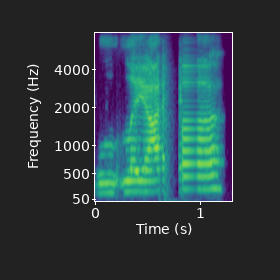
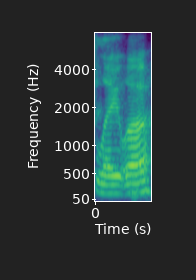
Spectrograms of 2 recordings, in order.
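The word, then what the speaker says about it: Laila: in high school they didn't know how to pronounce my name so it was like leia leela one teaches up on the day he's taking attendance he was like lala i was like nah it's just layla like trust me i understand with kiandra trust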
